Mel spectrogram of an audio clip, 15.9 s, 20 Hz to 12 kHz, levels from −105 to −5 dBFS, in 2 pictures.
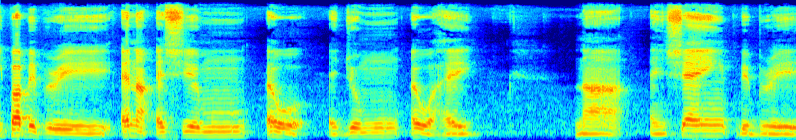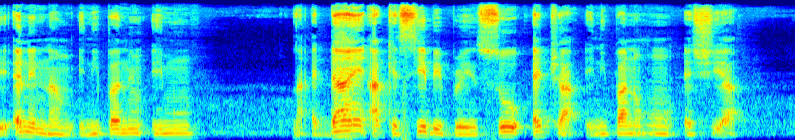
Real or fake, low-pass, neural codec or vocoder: fake; 10.8 kHz; vocoder, 24 kHz, 100 mel bands, Vocos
